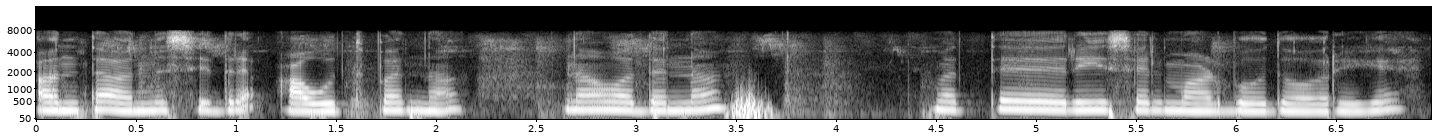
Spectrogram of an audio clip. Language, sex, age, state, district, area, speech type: Kannada, female, 30-45, Karnataka, Tumkur, rural, spontaneous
